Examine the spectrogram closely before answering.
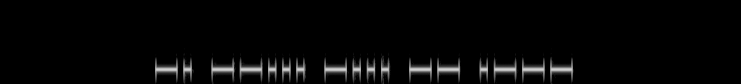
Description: Morse code, heard as a keyed tone, about 17 wpm, 700 Hz. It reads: N7BMJ
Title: USA Call Signs - 5 Characters - 17wpm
